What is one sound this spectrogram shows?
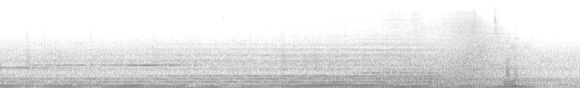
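Deep droning music swells and builds to a loud hit, then cuts off.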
